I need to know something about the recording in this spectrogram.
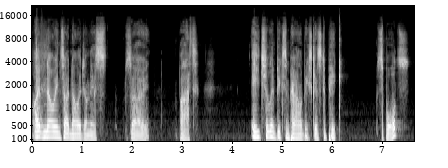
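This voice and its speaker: A man's voice: medium pitch, measured pace, long pauses, no echo. Joking male podcast host. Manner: joking, curious questioner. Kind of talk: casual interview chat.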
